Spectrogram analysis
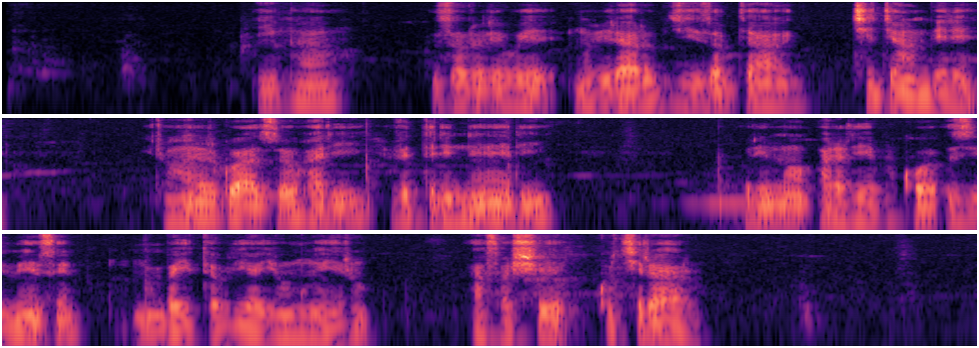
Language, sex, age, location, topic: Kinyarwanda, female, 18-24, Nyagatare, agriculture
